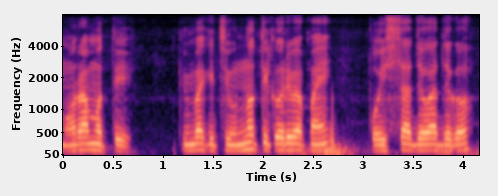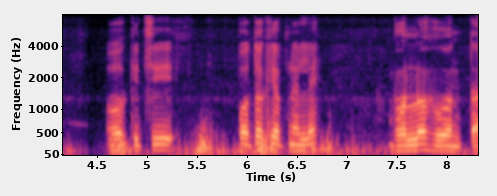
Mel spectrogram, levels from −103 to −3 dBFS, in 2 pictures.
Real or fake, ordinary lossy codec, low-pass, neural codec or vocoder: real; none; none; none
